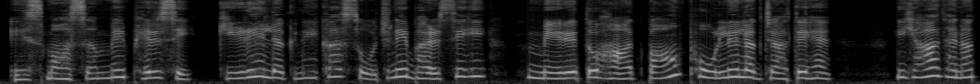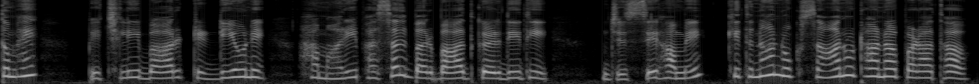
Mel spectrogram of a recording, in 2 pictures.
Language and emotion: Hindi, fearful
